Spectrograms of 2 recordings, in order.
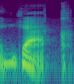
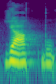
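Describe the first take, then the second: First: The vowel is a front 'a' like cat. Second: The vowel is an open 'ah' sound. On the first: The speaker calls it right. "इसको actually pronounce कैसे करते हैं यैक करके" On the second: The speaker calls it wrong. "आम लोग अक्सर हम लोग जो हैं याक पुकारते हैं इसको"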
